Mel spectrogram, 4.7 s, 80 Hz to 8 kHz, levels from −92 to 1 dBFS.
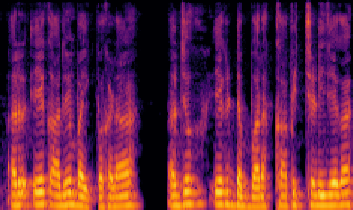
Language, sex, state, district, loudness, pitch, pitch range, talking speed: Hindi, male, Uttar Pradesh, Saharanpur, -16 LUFS, 155 Hz, 145-165 Hz, 180 wpm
